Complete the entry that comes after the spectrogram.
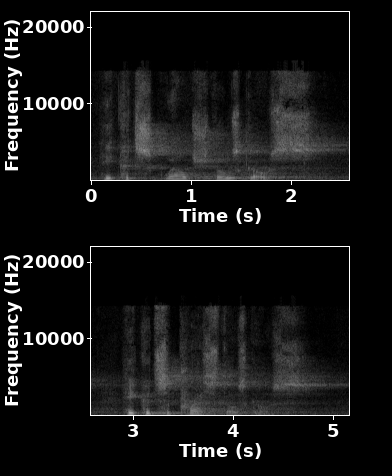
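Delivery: slow, unvoiced whisper; a slow whisper about buried ghosts. Real, not acted. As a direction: hush it down, drawing each word out. Climax about hidden trauma.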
